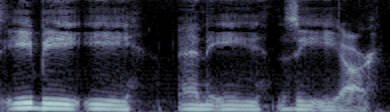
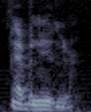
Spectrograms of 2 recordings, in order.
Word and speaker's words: Ebenezer: I think it's E B E N E Z E R. Maybe? – Ebenezer. You hear Vito down there, everybody? – What's he doing? – Four E's and they're all pronounced differently.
